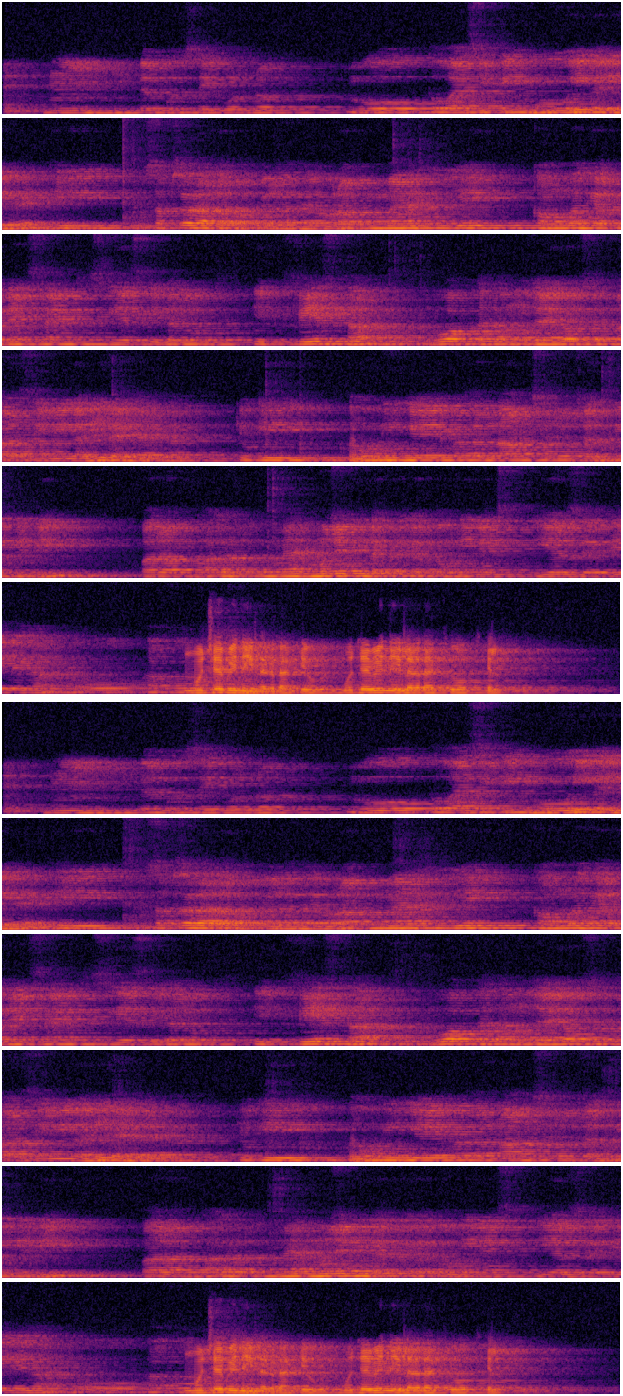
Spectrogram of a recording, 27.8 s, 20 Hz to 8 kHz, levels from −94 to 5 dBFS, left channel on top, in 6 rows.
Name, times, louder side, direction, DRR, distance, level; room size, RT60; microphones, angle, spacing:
voice 1, 0.3-2.0 2.6-10.8 11.2-12.1 12.5-15.3 15.7-19.2 19.6-22.3 22.5-25.1, equal, 35° left, -6 dB, 1.4 m, -31 dB
sound 1, 5.5-5.8 6.7-6.8 7.6-8.1 8.7-8.8 12.2-12.6 14.7-15.1 15.4-15.5 15.7-16.8 18.4-18.6 20.6-21.0, equal, 85° left, 2.7 m, -45 dB
voice 2, 24.6-27.0, left 1 dB, 10° left, 4 dB, 0.4 m, -25 dB
10.5 x 9.7 x 4.7 m, 2.1 s
head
